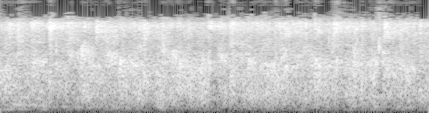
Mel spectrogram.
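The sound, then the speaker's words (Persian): Applause from an audience after a talk, a dense, steady wash of clapping that holds at an even level throughout. “یه دست بزنید”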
